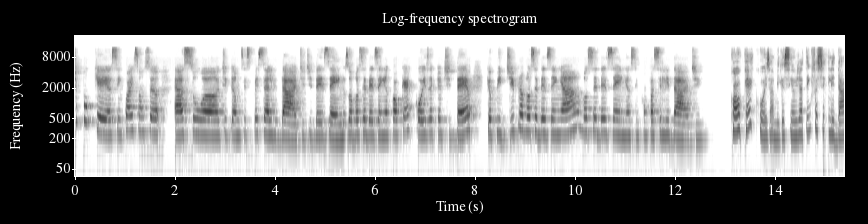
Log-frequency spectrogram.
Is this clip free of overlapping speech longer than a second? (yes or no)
yes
